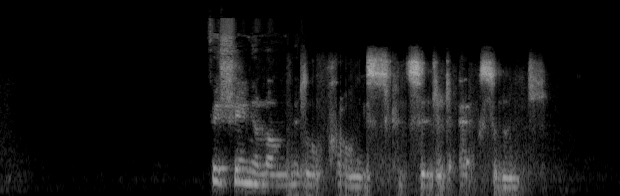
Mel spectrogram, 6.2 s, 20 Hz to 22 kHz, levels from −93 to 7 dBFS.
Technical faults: call bitrate drop

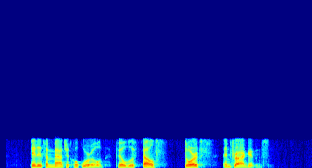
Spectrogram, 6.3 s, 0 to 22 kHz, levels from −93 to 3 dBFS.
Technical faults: none

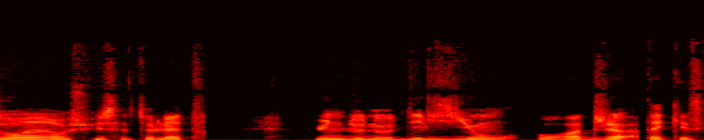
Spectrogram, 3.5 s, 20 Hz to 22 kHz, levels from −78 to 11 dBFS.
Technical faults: dropped buffer (overrun); damaged data in a compressed stream

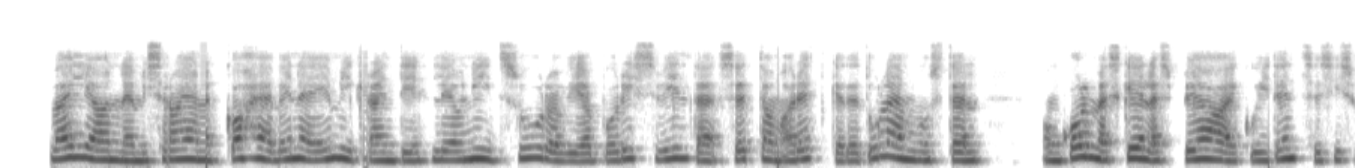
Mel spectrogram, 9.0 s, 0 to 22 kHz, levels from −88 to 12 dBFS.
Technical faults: concealed Bluetooth headset packet loss

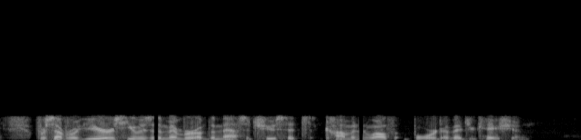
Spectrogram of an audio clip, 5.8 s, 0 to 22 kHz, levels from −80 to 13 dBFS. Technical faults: Bluetooth CVSD headset codec; gap between chunks

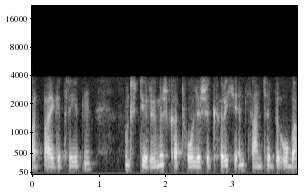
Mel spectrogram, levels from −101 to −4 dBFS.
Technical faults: AMR comfort noise

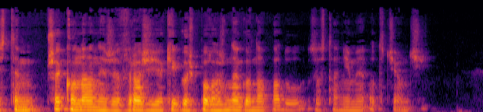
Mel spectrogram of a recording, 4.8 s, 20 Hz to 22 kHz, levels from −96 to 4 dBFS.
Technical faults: zipper noise

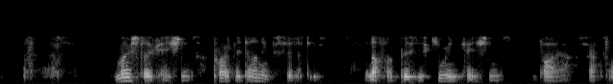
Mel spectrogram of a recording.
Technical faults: none

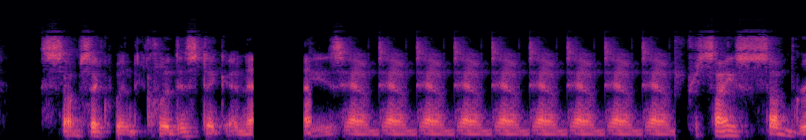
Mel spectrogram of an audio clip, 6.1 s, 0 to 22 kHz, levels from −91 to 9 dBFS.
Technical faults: digital broadcast dropout; broken-record loop

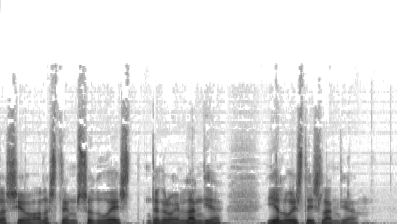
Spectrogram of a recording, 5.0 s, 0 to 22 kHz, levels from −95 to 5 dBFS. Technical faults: none

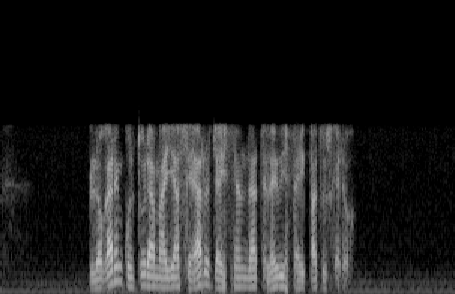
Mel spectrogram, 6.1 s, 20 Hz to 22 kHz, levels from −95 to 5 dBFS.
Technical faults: AMR rate drop

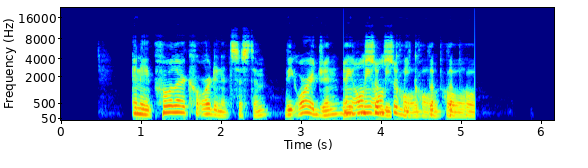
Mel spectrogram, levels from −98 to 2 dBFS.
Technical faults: doubled audio track

